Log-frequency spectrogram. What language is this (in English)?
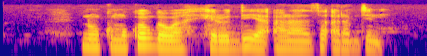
Kinyarwanda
